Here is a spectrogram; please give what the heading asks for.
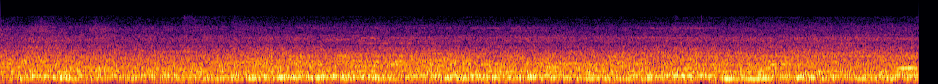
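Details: Air conditioner compressor: constant low droning hum under a dense rushing wash, with no rhythm or pitch change. Compressor humming noise.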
